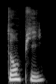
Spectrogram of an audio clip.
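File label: "tant pis", French, female; flashcards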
